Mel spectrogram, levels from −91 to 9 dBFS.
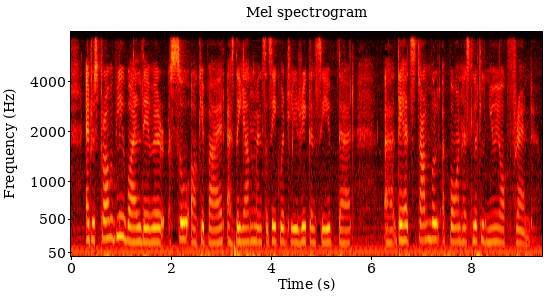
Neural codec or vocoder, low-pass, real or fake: vocoder, 44.1 kHz, 128 mel bands every 256 samples, BigVGAN v2; 7.2 kHz; fake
